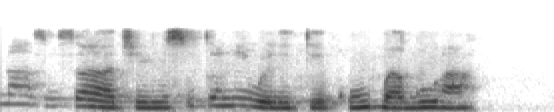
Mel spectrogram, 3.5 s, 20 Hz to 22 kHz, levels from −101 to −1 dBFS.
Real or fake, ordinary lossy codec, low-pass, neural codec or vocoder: fake; Opus, 32 kbps; 7.2 kHz; codec, 24 kHz, 6 kbps, HILCodec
